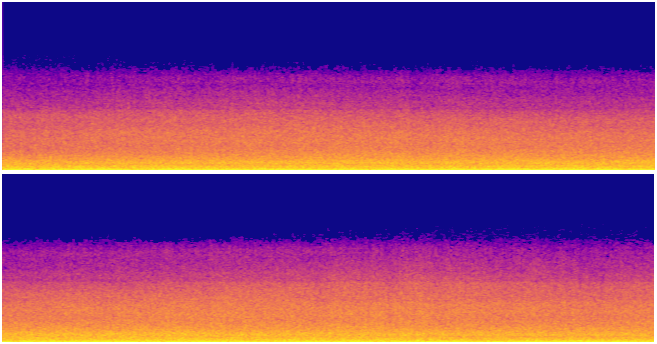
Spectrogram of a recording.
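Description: A swollen river rushes and roars loudly close by.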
